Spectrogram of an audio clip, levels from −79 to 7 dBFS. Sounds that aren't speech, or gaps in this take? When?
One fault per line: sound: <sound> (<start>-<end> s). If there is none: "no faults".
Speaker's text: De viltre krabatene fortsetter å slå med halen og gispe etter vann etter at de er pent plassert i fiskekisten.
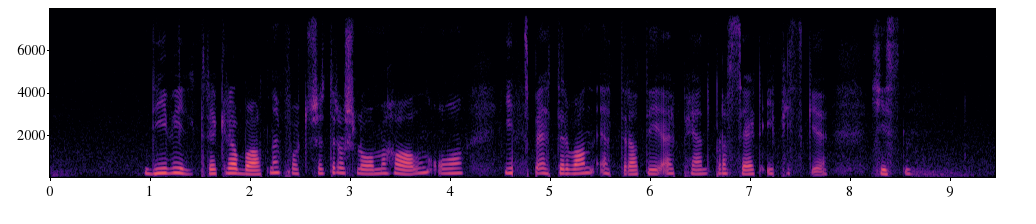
sound: dropout (4.6-4.8 s)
